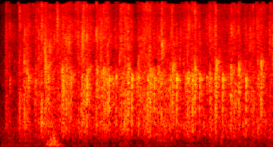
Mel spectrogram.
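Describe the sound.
Applause from an audience in a hall, honoring the winner of a photography contest: many dense, steady claps that carry evenly through the whole stretch without pausing.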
